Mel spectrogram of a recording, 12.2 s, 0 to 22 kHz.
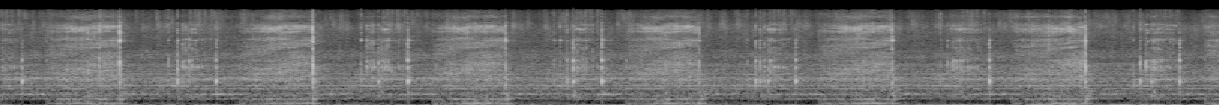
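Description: Gould & Eberhardt metal shaper running under power feed, its roughing tool surfacing a torch-cut A36 steel plate. The ram's cutting and return strokes repeat in a steady rhythm, with a sharp click roughly once a second over a low, steady hum.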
